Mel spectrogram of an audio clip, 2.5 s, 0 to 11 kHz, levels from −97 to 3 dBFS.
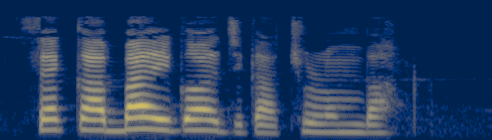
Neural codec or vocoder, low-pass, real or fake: none; 7.2 kHz; real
